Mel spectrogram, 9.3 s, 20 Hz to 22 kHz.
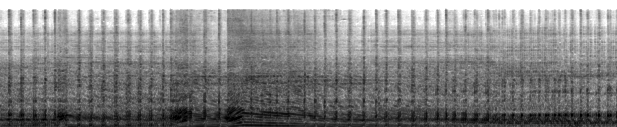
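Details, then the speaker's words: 1974 Suzuki TS250 two-stroke with 9,000 miles, restarted after 37 years with a carb clean, new plug and fuel valve, choke on: a crisp ring-ding crackle rising with throttle, then an even idle; runs healthy. "now this bike has 9000 miles and by the way this bike is a two-stroke you're going to hear that right away here"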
